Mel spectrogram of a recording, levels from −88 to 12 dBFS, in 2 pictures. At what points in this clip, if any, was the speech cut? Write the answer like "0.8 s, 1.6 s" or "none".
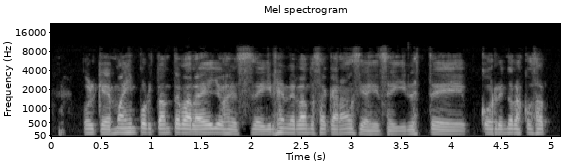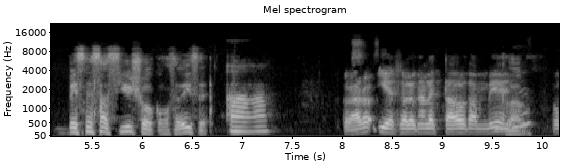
6.7 s, 8.3 s, 8.7 s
